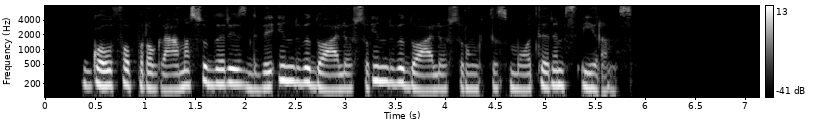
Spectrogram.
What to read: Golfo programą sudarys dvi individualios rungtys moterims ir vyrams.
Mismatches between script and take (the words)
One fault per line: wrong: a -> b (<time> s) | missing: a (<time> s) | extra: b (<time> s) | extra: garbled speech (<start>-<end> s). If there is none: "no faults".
extra: individualios (3.3 s)
missing: ir (5.3 s)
